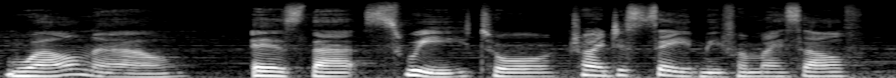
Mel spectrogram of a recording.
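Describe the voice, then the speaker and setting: A woman's voice: deep voice, takes it slowly. An actress playing a dry, world-weary woman detective in a video game, wry and understated, with music behind her. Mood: wry, guarded.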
